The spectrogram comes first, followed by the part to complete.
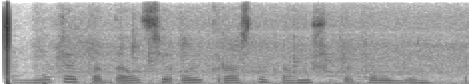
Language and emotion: Russian, neutral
